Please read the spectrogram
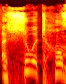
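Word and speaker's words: Suotamo: It is Suotomo. – Suotomo.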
